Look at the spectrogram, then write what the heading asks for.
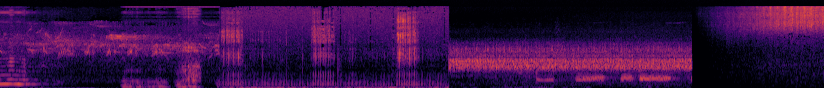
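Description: A cow's moo trails off, then a domestic cat purrs for several seconds. A steady hissing buzz follows and cuts off suddenly, with a faint hiss near the end.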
